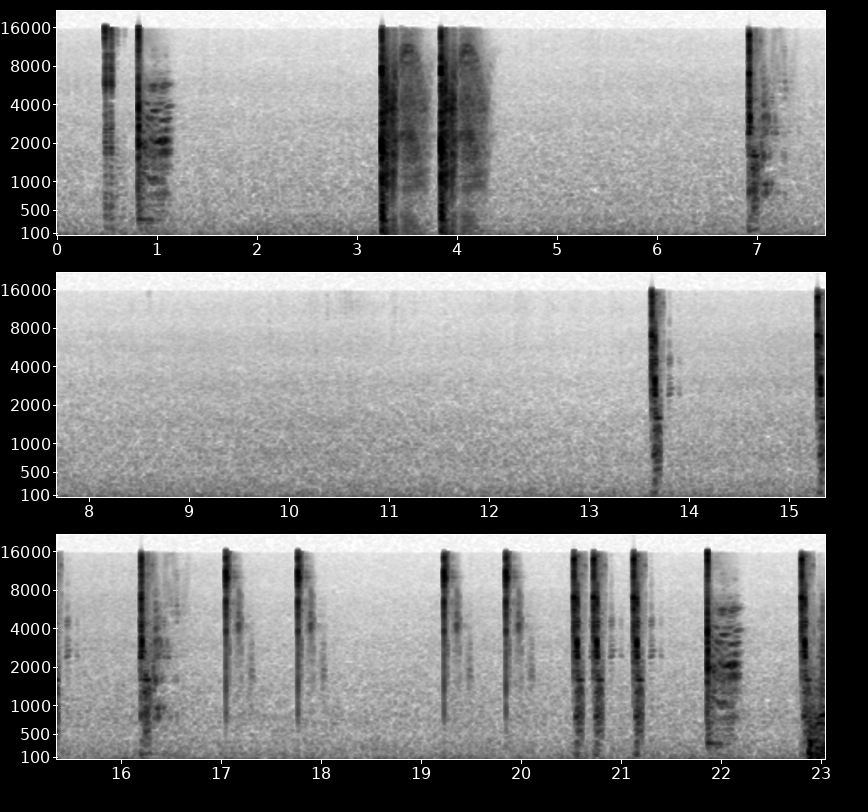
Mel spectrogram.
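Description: Short soft clicks sound as menu options are selected.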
